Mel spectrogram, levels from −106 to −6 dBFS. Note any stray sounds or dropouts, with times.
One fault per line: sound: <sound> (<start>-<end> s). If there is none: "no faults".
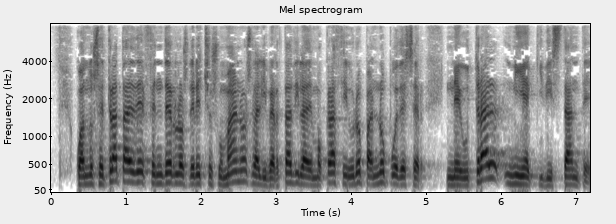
no faults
